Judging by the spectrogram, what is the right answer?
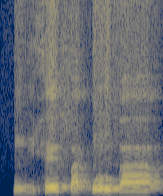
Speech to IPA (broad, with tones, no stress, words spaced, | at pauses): mi˨hɛ˧fa˧ ɡ͡bɔ̃˦ɡ͡ba˧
